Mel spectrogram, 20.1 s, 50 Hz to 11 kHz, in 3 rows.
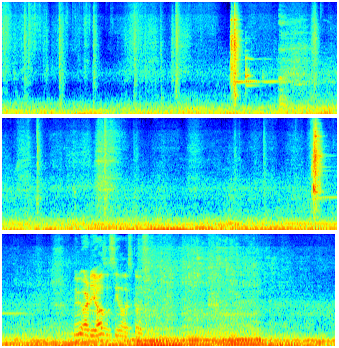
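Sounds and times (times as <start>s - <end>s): steady low rumble: 0.0s - 20.0s
sharp metallic clanks: 4.6s - 6.2s, 12.8s - 14.8s.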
